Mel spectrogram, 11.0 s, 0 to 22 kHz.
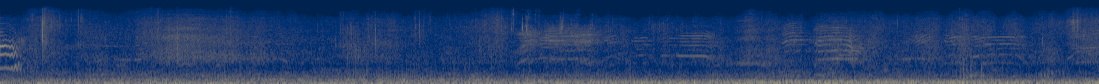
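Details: Park cat meowing while purring, its cry likened to a cute 'goro-nyan', filmed with a GoPro HERO8; a steady low rumble underlies a run of short, arched, rising-falling meows clustered in the second half.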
